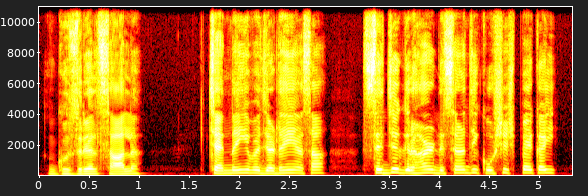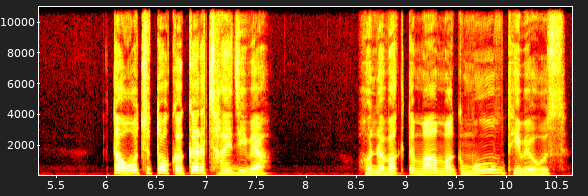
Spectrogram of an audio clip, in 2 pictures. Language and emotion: Sindhi, sad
